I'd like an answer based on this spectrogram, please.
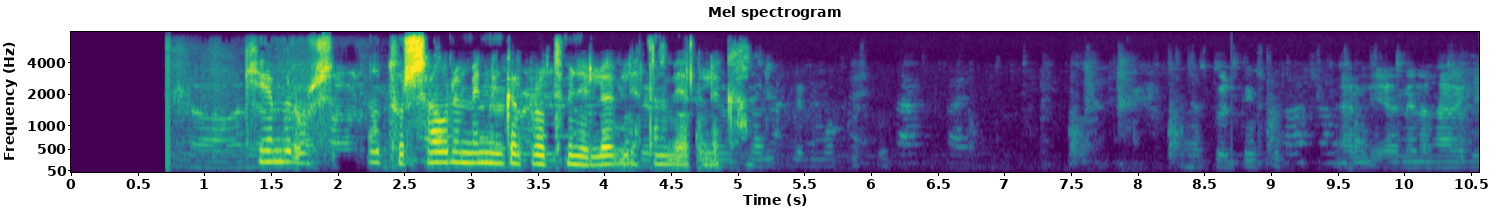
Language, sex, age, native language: Icelandic, female, 50-59, Icelandic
